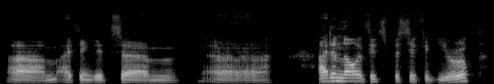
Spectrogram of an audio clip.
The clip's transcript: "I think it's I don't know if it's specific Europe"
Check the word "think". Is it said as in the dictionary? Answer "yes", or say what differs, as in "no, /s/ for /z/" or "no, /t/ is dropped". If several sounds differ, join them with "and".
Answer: yes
